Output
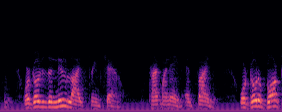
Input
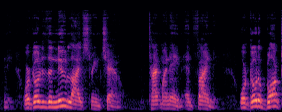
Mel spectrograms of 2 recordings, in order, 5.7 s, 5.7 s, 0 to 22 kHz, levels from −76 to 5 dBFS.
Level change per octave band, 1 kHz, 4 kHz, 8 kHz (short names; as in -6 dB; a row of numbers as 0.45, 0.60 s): -1.0 dB, under -30 dB, under -40 dB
